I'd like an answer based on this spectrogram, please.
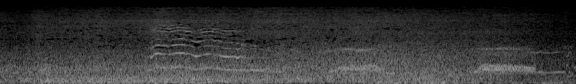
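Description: Small waves washing on a sandy beach, with a toddler's short high-pitched squeal about two seconds in.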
